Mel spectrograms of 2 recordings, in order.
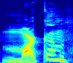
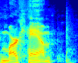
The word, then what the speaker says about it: Markham: It's like Mark Ham. Mark Ham. You just Mark Ham. It's like Mark Ham. Mark Ham. Yep. It's exactly like Mark Hamill. Yes, without the L.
